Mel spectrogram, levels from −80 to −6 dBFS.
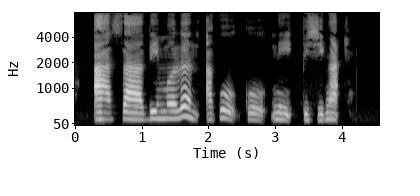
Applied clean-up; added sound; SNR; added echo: none; none; none; none.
